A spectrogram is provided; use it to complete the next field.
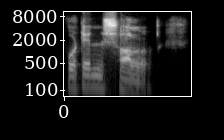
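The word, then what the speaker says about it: potential: কোন শব্দের শেষে যদি টি আই এল অথবা সি আই এল থাকে তাহলে সেখানে উচ্চারণটা হবে সল উচ্চারণটা হবে তালব্যস ল সল যেমন পটেনশিয়াল এটা কিন্তু বলতে হবে পটেনশল পটেনশল মানে হচ্ছে সম্ভাব্য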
